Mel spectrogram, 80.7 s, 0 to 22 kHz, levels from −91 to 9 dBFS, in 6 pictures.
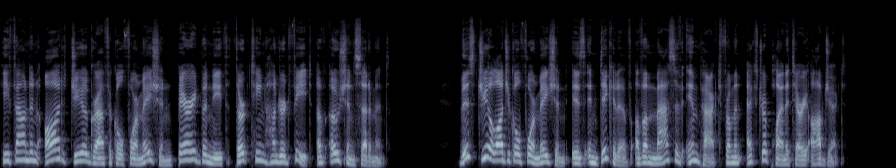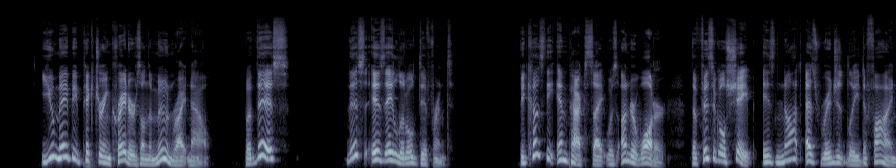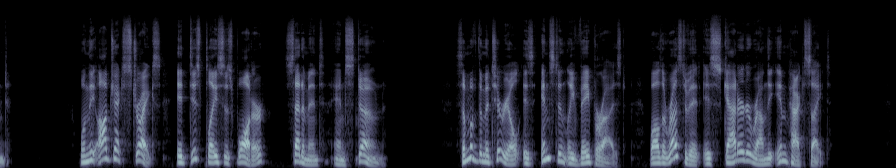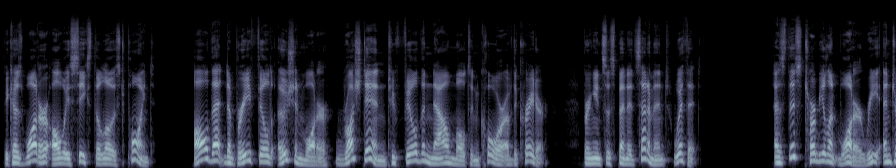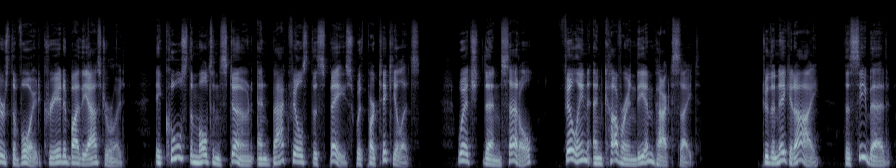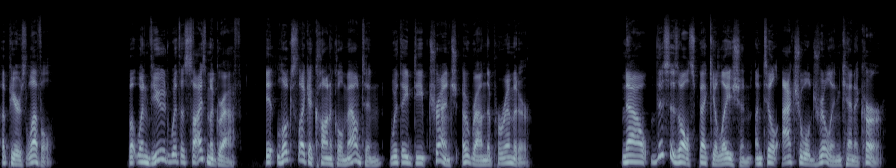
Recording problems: none

